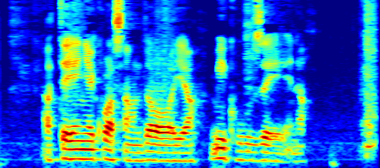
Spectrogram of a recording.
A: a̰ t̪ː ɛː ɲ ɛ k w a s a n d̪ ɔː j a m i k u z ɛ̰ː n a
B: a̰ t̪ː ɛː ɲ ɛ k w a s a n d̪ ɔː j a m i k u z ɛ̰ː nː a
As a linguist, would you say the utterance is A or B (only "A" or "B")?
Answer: A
